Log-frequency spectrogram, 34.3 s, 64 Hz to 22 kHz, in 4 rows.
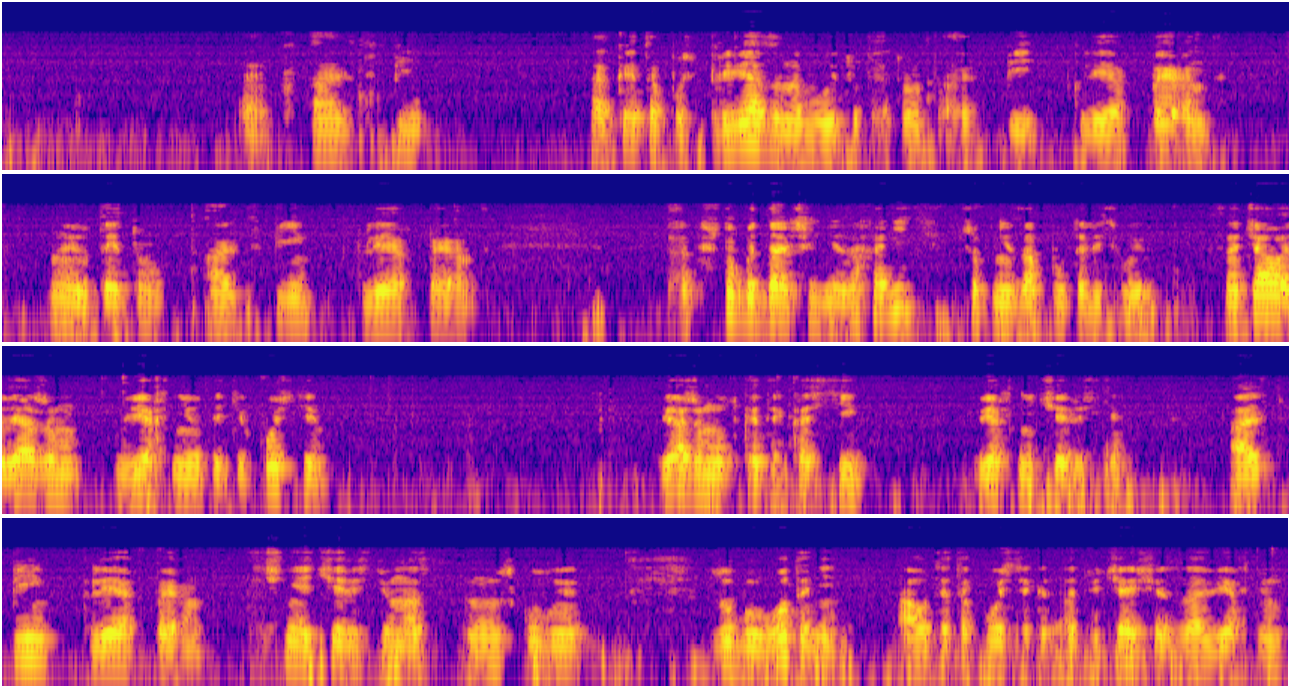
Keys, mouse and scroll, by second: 2.3 alt+p, 4.7 click, 6.2 alt+p, 8.6 click, 9.8 alt+p, 12.3 middle click, 14.3-14.7 scroll up 1, 15.0 middle click, 17.0-17.4 scroll down 1, 17.7 click, 18.8 shift+click, 19.5 click, 20.3 middle click, 22.1 shift+click, 25.4 ctrl+p, 27.3-27.6 scroll down 4, 31.7 scroll up 3, 32.3 scroll up 1, 32.8 scroll up 2, 33.2-33.5 scroll down 4, 34.0 click.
